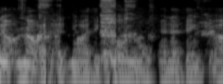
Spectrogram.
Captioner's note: chuckling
